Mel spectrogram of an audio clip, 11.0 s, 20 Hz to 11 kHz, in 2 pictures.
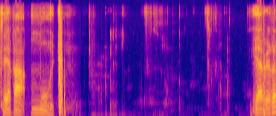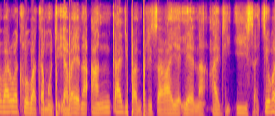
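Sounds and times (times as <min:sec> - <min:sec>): mouth clicks and smacks: 0:01.1 - 0:04.8.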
